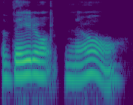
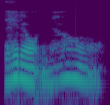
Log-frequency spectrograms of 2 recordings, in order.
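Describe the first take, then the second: First: Said in the usual way. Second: Much softer repeat, almost to herself; quiet. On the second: Real, not acted. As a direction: murmur it to yourself. Repeats line, then softer.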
